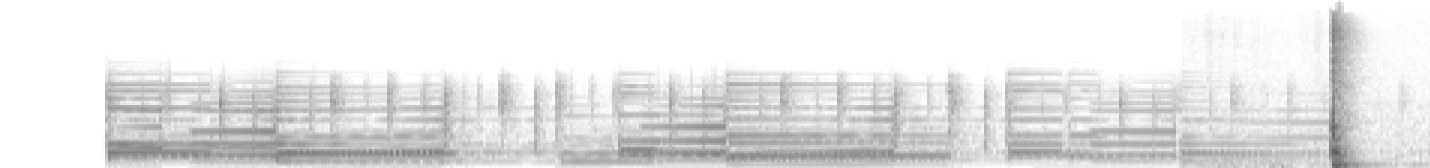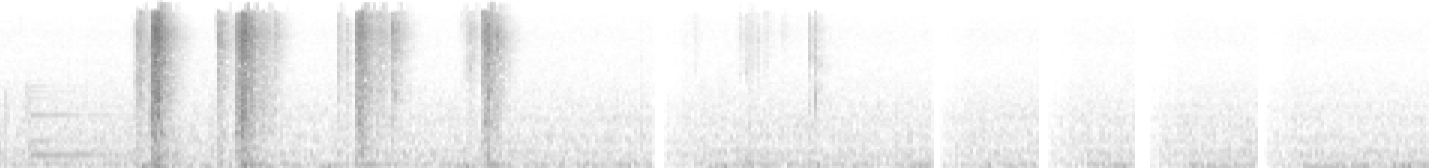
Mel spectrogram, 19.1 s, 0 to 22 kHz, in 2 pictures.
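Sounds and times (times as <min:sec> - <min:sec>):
background music: 0:00.8 - 0:09.1.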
